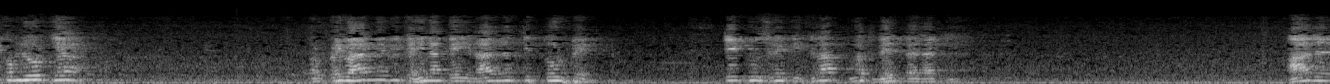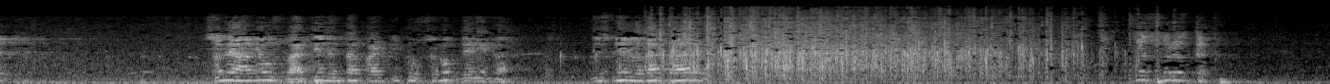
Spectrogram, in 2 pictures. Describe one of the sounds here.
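A man speaks forcefully into a microphone over loudspeakers, with pauses.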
